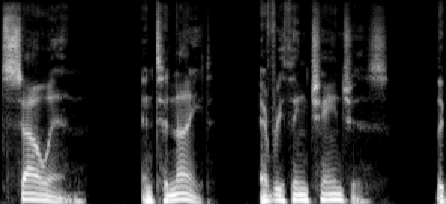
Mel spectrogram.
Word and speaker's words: Samhain: This is Sam Huan, pronounced Sain.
